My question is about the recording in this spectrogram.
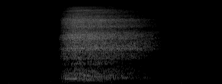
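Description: A man taking one long, deep breath, an airy rush lasting about a second that fades away.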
